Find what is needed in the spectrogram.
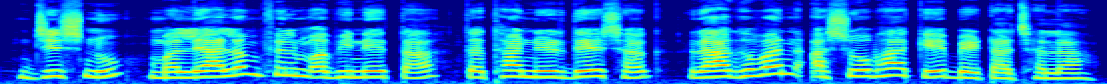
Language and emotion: Maithili, neutral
